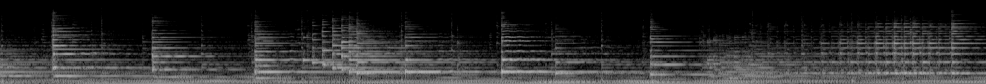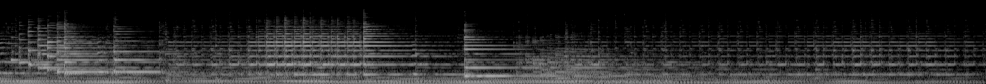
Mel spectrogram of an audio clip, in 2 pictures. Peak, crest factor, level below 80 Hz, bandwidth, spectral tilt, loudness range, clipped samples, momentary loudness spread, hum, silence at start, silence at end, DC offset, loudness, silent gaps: -10 dBFS; 18 dB; -40 dBFS; 14 kHz; -4.5 dB/octave; 9 LU; under 0.1%; 13 LU; none; 0 s; 0 s; 0.2%; -28 LUFS; none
